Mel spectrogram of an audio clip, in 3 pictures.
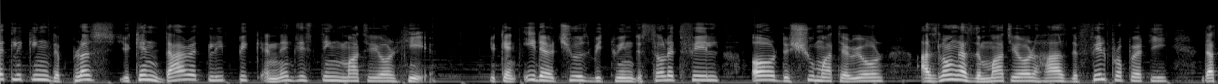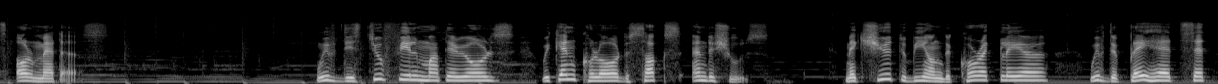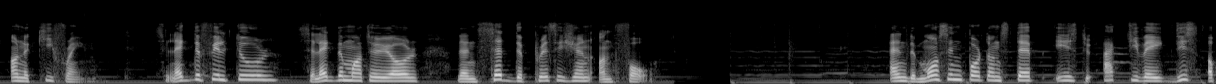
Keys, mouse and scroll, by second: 1.7-8.7 drag, 12.3-14.1 drag, 15.9 click, 16.5 click, 17.3 click, 21.5-24.7 scroll up 1, 25.0-28.5 drag, 29.7-32.0 drag.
